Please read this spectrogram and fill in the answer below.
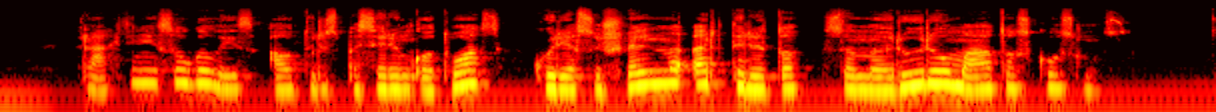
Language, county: Lithuanian, Vilnius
